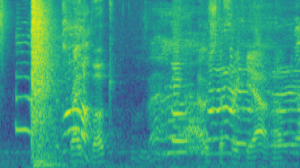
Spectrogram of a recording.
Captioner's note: loud bang offscreen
